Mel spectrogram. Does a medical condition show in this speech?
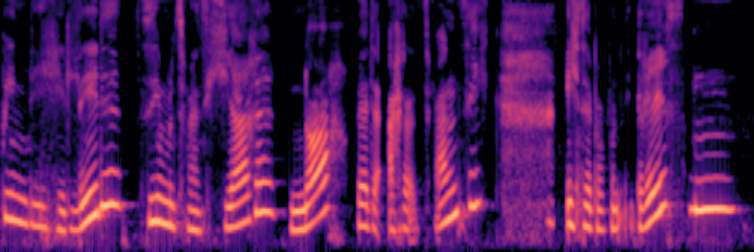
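Yes: Down syndrome; trisomy 21, congenital, third copy of chromosome 21, 47 instead of 46 chromosomes.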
